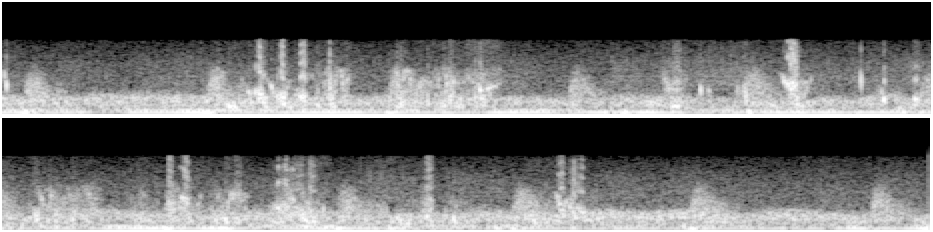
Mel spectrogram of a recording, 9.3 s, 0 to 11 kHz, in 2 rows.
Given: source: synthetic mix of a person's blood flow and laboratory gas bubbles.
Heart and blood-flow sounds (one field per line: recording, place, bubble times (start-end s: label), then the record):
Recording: Doppler ultrasound of blood flow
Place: subclavian vein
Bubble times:
0.00-0.08 s: bubbles
1.05-1.79 s: bubbles
1.94-2.52 s: bubbles
3.18-3.58 s: bubbles
3.67-4.07 s: bubbles
4.29-4.34 s: bubbles
4.38-4.47 s: bubbles
4.51-4.62 s: bubbles
4.78-5.17 s: bubbles
5.29-5.91 s: bubbles
5.97-6.30 s: bubbles
6.51-7.02 s: bubbles
7.26-7.63 s: bubbles
From the record:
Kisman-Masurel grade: 233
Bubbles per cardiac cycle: several, 3 to 8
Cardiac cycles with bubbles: 50 to 99%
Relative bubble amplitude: loud (0.450 to 0.775)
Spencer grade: 3 (all of the cardiac periods contain showers or single bubble signals, but not dominating or overriding the cardiac motion signals)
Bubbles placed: anywhere in the cardiac cycle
